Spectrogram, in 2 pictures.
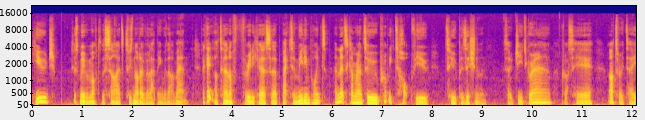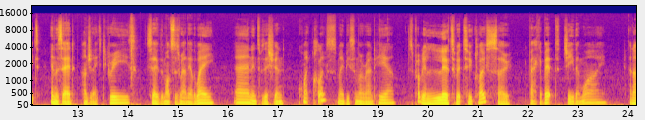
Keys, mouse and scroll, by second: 0.5 g, 3.6-5.2 drag, 5.9-7.2 middle drag, 7.2 KP_7, 9.3 g, 11.0 r, 14.6 g, 18.6-19.8 middle drag, 19.8 scroll up 3, 21.1 g, 23.9-24.1 middle drag.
